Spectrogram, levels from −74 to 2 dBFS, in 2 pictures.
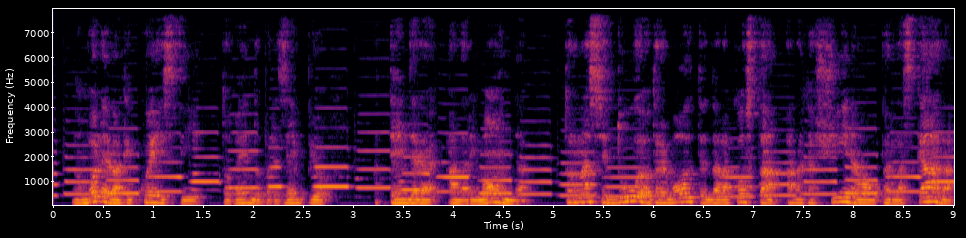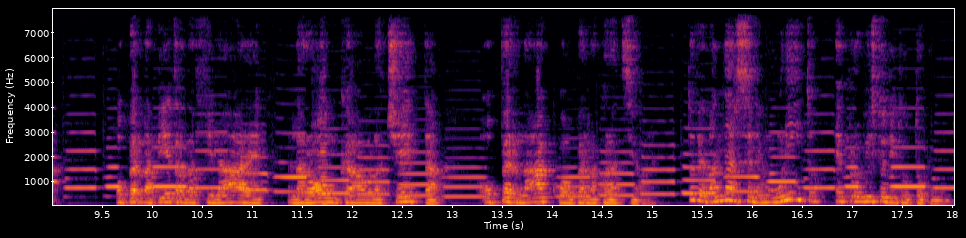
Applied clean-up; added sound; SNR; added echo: none; Wind instrument, woodwind instrument; 4 dB; reverberation time 0.1 s.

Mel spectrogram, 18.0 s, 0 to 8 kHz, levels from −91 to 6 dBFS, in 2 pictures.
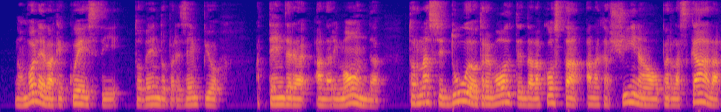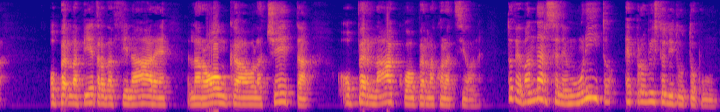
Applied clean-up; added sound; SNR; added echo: none; none; none; none.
